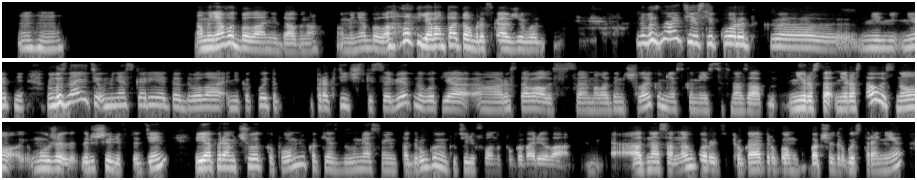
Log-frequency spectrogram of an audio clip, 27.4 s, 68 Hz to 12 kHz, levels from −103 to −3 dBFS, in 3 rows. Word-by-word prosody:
Мгм. 175 -1 -9 1.3
А 155 - +1
у - - -1
меня 190 +6 +8
вот 275 -2 +6
была 160 -4 +4
недавно, 135 0 -5 0.2
у - - -15
меня 155 +5 -7
была, 175 +5 +2 0.2
я 205 -8 +8
вам 210 0 +7
потом 210 -6 +7
расскажу, 165 -1 +2
вон. 155 -1 -6 0.9
Ну, 275 +1 +1
вы 350 +4 +7
знаете, 385 -1 +2
если 260 -1 0
коротко, 195 -9 +1
ни 180 +1 -6
ни 175 0 -8
нет, 205 +4 -6
не. 180 -2 -10 0.2
Ну, 215 - -2
вы 265 +4 +6
знаете, 330 +7 -1
у - - -6
меня 225 +2 -6
скорее 230 +1 -6
это 195 -2 -6
давала 185 +2 -4
не 175 0 -14
какой-то 210 +6 -9 0.4
практический 185 -1 -8
совет. 195 - -3
Ну, 190 - -7
вот 170 -1 -6
я, 160 -2 0 0.3
э, - - -5
расставалась 165 -3 -2
со - - -25
своим 145 -1 -8
молодым 145 +2 -9
человеком 200 +9 -4
несколько 160 -2 -12
месяцев 145 -1 -14
назад. 140 -2 -2
Н - - -14
не 170 +3 +3
раст 170 -1 0
не 165 +1 -1
рассталась, 170 - +3
но, 185 +2 +1
э, - - -12
мы 170 +3 -3
уже 170 0 +1
решили 155 -1 -2
в - - -38
тот 135 0 -9
день. 175 - 0 0.3
И - - +2
я 180 0 +9
прям 190 -2 +2
чётко 200 0 -3
помню, 180 +10 -5
как 175 -5 -12
я 160 -2 -5
с 145 - -19
двумя 155 +3 -7
своими 145 -3 -13
подругами 175 - -4
по - - -18
телефону 140 -2 -9
поговорила. 130 -1 -3 0.2
М, - - -27 0.3
одна 155 +2 +4
со 150 -1 -1
мной 155 +7 +1
в 205 - -3
городе, 170 -6 +1
другая 150 +3 +4
в 155 - -18
другом, 145 -2 -3
вообще 140 0 +1
в - - -12
другой 145 -1 -3
стране. 140 +2 -4
170 Hz, 195 wpm, -22 LUFS, 150-195 Hz, 1.3 s, я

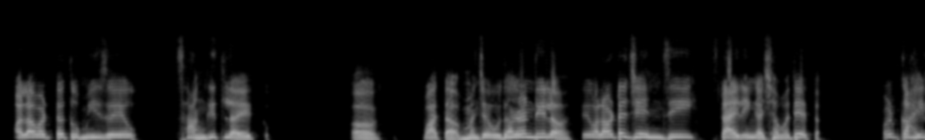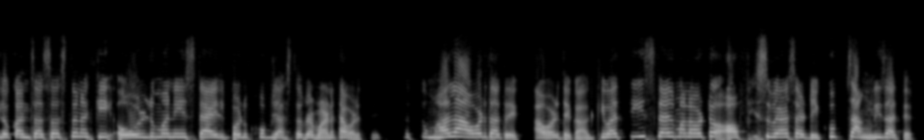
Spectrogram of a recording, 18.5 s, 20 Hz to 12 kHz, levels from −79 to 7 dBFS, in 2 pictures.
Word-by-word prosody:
मला 265 +2 +3
वाटतं, 275 +1 +1
तुम्ही 255 -2 +2
जे 270 +1 +2
व 270 - -2 0.5
सांगितलं 245 +2 +1
आहे 210 -1 +2
एक 215 0 -8 0.8
अ, - - -4 0.7
वाता 220 -1 -1
म्हणजे 230 +4 +3
उदाहरण 260 +4 +4
दिलं 270 -8 +2 0.2
ते 270 - -4
मला 270 0 +1
वाटतं, 320 +4 +2
जेन 270 -3 +3
झी 275 +2 0 0.2
स्टायलिंग 245 -2 +2
याच्यामध्ये 230 +5 +1
येतं. 260 - -3 0.6
पण 280 +1 -5
काही 275 -1 +1
लोकांचं 285 +1 +1
असं 300 +2 0
असतं 340 +4 -3
ना, 330 - -1
की 310 -1 0
ओल्ड 275 +5 +2
मनी 305 -1 0
स्टाईल, 275 -1 0
पण 280 0 +1
खूप 295 -3 -3
जास्त 255 -1 -3
प्रमाणात 245 -2 0
आवडते. 235 0 -3
तर 280 +3 -19
तुम्हाला 295 +4 +2
आवडतात 310 -1 +1
ते 250 -3 0 0.2
आवडते 240 0 0
का 205 -1 -2
किंवा 285 +1 +2
ती 340 +5 -3
स्टाईल 345 -2 0
मला 325 -1 0
वाटतं 330 +3 +1 0.2
ऑफिस 260 +7 -5
वेअरसाठी 305 -6 0
खूप 335 -2 -2
चांगली 260 0 +2
जाते. 250 -9 -1
275 Hz, 170 wpm, -23 LUFS, 245-295 Hz, 0.8 s, उदाहरण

